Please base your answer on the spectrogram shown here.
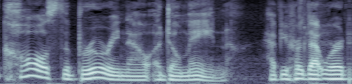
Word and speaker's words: Domaine: I usually see with a trailing E, domain. It just makes you want to say it like it's French.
